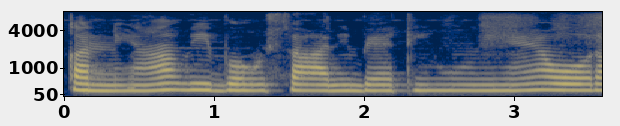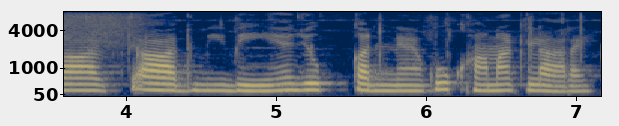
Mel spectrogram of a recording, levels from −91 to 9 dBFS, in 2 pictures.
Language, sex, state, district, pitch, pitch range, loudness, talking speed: Bundeli, female, Uttar Pradesh, Jalaun, 210 Hz, 205-225 Hz, -19 LUFS, 160 wpm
